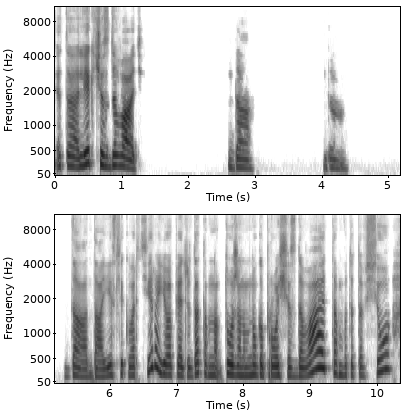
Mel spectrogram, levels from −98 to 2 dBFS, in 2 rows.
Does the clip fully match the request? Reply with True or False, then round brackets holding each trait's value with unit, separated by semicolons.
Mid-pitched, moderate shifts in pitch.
True (180 Hz; 3.2 semitones)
